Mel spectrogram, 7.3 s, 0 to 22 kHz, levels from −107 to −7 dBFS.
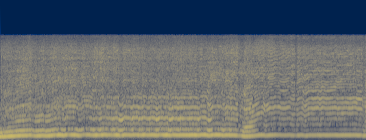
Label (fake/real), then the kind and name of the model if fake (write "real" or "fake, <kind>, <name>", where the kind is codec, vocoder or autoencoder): real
